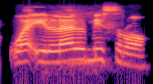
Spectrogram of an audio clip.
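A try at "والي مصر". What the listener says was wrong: Panjang wawunya.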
